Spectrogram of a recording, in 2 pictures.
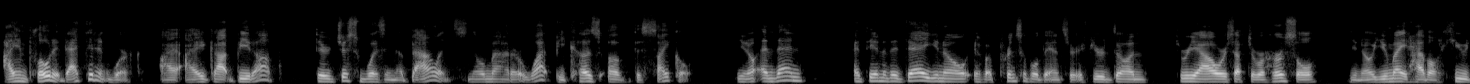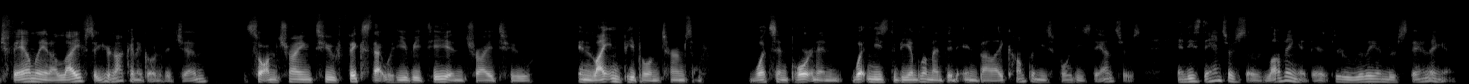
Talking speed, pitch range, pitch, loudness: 215 wpm, 105-140 Hz, 120 Hz, -26 LUFS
